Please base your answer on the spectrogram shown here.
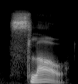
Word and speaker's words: slough: हां इसका प्रोनाउंसिएशन है स्लाओ।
